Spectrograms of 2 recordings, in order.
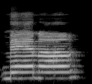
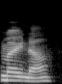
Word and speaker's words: Mona: Hey, Miss Manna. Is that how you say it? Hi, no, Miss Mona.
